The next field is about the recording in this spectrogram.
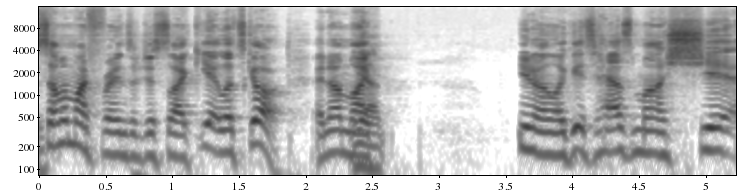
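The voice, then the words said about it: Australian accent. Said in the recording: “no one cares about my accent now. It's not like, oh my God, you're Australian?”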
